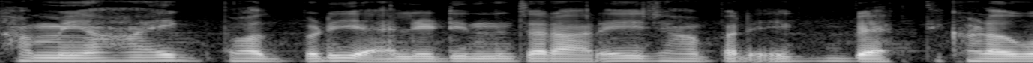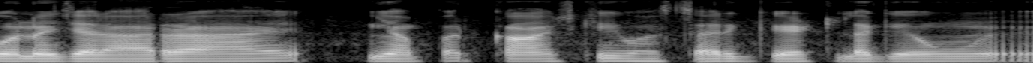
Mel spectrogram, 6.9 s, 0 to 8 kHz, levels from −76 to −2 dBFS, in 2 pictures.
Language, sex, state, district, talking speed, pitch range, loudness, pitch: Hindi, male, Bihar, Jamui, 250 wpm, 110-120 Hz, -19 LUFS, 110 Hz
